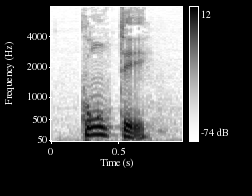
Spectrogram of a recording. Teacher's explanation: you don't pronounce the P here, and then this OM together will produce the nasal on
